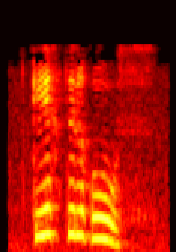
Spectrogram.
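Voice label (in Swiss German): "girtelros", Alsatian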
